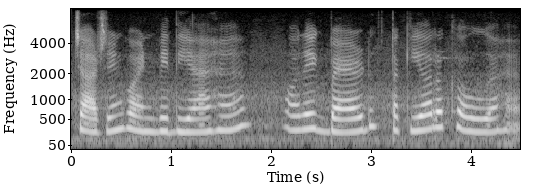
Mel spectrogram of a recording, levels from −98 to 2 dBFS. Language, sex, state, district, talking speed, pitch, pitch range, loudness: Hindi, female, Chhattisgarh, Raipur, 160 wpm, 285 Hz, 260-310 Hz, -15 LUFS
